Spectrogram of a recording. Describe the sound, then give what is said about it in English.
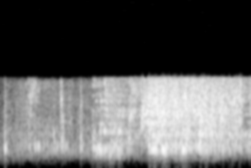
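A toilet flushes: a few clunks and splashes, then a loud, steady rush of water that swells and keeps going to the end, with a thin, muffled, phone-like tone and no talking. “Hang on, I'm just going to go to the bathroom here.”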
